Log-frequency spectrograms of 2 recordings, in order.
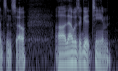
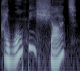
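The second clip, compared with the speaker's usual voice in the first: ordinary talk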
